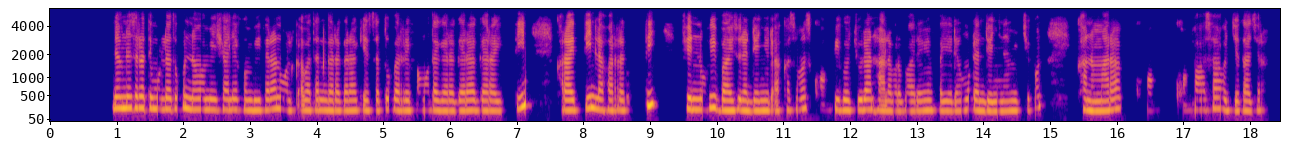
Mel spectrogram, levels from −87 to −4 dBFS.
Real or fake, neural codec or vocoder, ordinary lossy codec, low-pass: real; none; Opus, 32 kbps; 5.4 kHz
